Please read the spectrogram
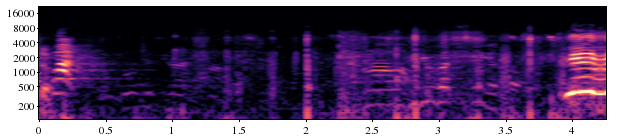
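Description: A football being kicked and bouncing on an asphalt court: a few short, sharp thuds, the sharpest about two seconds in. Faint shouting from players can be heard in the distance.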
